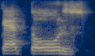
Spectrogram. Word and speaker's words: quatorze: to sound 14, it's quatorze, Quatorze. to and z, quatorze, right? You have to put in three syllables, quator and z, quatorze, right?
